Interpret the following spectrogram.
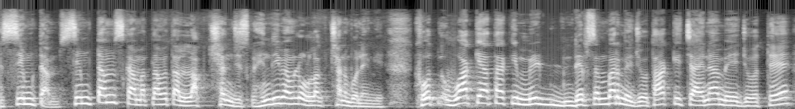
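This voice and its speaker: A man teaching English vocabulary in a lesson. He explains each word step by step and keeps checking in with his students. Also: high voice. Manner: explains step by step, with frequent "theek hai" check-ins.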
